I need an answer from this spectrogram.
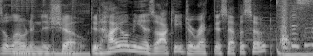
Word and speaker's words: Hayao Miyazaki: a butthole as well it's Hayao Miyazaki not hayo Miyazaki learn to read YouTuber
